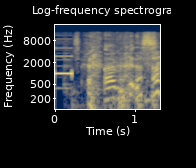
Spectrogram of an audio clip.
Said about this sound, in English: We'll definitely beep that, that's right? Is it beep? No, it's bleep. Beep. I think it's beep or bleep. It is a beep, though, isn't it? A beep is like a little robot doing it, and a bleep is like... Right. A slightly different little robot.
